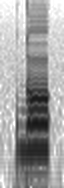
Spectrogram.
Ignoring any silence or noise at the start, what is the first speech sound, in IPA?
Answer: d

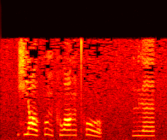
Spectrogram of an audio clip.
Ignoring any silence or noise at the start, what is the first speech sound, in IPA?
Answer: ɕ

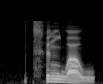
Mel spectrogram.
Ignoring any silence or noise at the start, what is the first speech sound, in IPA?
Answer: t͡sʰ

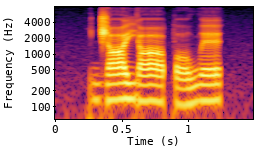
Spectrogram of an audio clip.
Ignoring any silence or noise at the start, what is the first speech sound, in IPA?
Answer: d͡ʒ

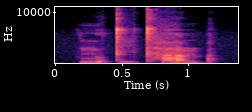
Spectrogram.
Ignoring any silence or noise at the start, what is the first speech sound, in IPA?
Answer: n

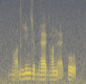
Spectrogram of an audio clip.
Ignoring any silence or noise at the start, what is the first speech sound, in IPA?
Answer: bʱ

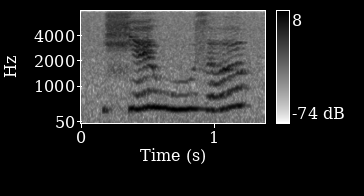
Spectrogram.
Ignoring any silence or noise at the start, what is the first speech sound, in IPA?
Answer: ɕ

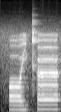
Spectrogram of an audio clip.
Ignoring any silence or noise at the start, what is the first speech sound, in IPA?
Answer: ɔː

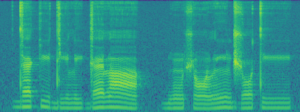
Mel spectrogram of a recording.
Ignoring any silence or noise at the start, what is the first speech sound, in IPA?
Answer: d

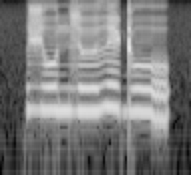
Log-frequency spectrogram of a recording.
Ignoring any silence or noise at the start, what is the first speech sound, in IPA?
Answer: ʒ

